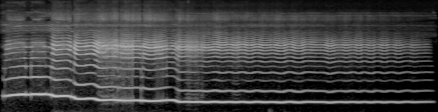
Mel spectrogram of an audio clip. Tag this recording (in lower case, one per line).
singing
human voice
